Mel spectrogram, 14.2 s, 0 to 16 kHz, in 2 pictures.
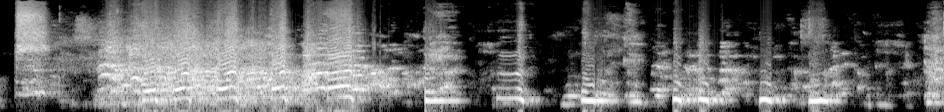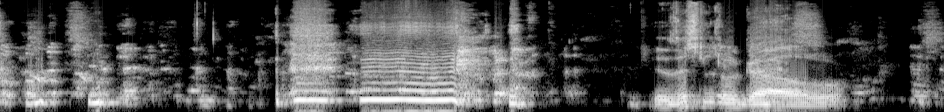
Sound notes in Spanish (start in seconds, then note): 7.3 Risas generales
